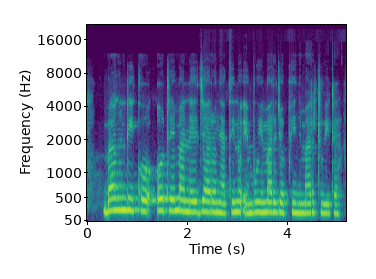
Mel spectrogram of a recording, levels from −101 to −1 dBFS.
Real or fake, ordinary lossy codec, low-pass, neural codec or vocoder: real; Opus, 24 kbps; 19.8 kHz; none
